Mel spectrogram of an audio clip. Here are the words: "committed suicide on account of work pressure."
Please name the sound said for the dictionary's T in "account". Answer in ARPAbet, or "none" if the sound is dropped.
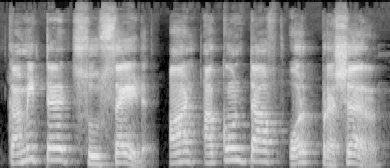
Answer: T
